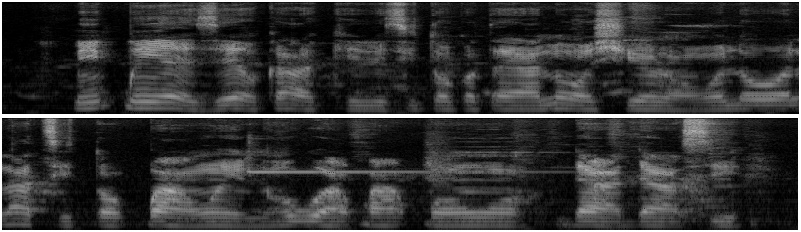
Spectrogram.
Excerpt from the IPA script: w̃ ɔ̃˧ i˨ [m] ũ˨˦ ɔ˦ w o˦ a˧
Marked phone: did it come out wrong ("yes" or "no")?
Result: yes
